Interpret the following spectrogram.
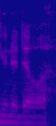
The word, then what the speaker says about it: Unadilla: So I am going to pop outside as soon as I confirm what Unidalia or Unadilla is pronounced. It is Unadilla.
